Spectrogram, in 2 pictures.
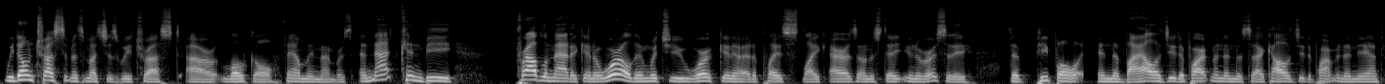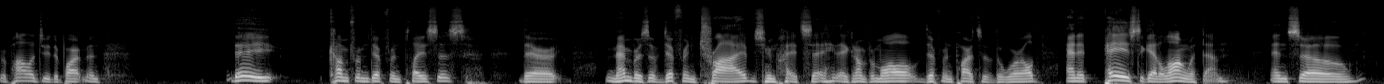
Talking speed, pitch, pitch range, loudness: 175 wpm, 140 Hz, 130-150 Hz, -23 LUFS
